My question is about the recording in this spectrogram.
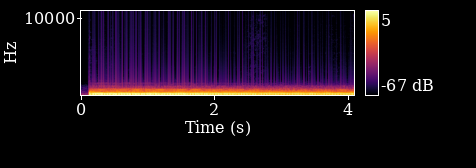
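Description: A large hanging gong struck once with a soft mallet, coming in suddenly and then ringing on as a sustained hum of many overlapping tones with almost no fading.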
